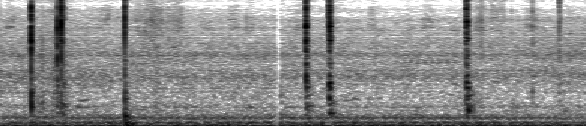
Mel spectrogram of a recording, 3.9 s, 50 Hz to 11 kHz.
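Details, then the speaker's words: Chevrolet Express/GMC Savana rear AUX HVAC, blower switched on and off with the engine running: sharp, irregular relay clicks over the engine rumble with no blower whir; relays and resistor card get 12 V, motor dead. Blower motor not running. "And uh we can hear the relays click. So, if you go ahead and turn that on and off, you hear the relays click."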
